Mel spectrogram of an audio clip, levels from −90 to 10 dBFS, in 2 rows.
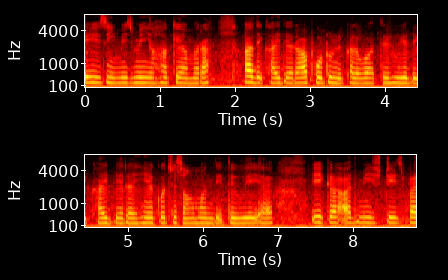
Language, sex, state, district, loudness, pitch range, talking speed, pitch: Hindi, female, Chhattisgarh, Balrampur, -26 LUFS, 210-220 Hz, 165 wpm, 215 Hz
